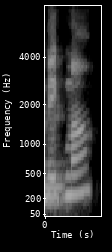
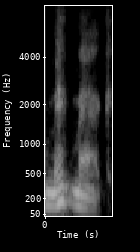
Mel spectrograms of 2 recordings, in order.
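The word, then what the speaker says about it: Mi'kmaq: that finding the uh how do you pronounce that migma migma sorry i would just want to say mcmack all right the mig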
